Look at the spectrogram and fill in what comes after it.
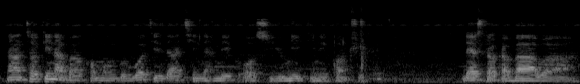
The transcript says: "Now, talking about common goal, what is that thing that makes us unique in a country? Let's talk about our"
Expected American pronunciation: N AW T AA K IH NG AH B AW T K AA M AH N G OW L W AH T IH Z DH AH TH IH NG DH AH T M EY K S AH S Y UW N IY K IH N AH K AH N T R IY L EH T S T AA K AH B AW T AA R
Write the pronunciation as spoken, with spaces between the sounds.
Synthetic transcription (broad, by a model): N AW T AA K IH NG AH B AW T K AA M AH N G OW W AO T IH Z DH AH T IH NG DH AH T M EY K AH S Y UW N IY K IH N AH K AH N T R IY L EH T S T AA K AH B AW AA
